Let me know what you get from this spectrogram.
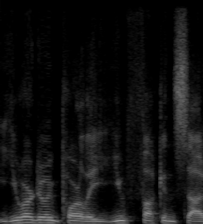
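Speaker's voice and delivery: ordinary delivery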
